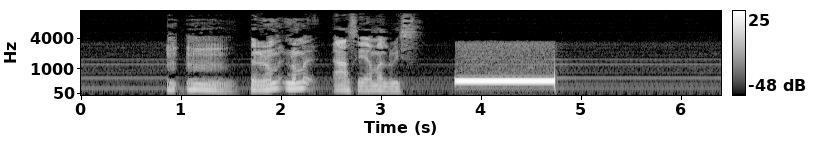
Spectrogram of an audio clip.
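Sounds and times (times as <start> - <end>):
speech: 0.9 - 3.4
telephone ringback tone on an unanswered call: 3.8 - 4.8.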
